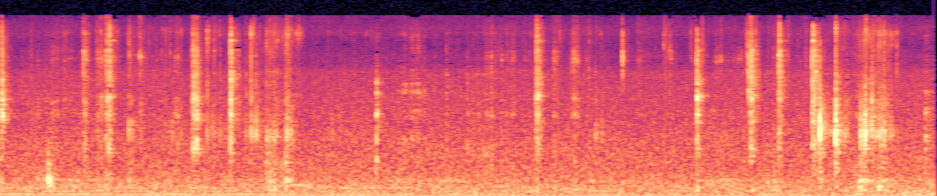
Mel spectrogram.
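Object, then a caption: Bar of soap. A solid green oval bar of dry soap is scraped with a utility knife blade held close to the fingers, building up crunchy flakes. Short, sharp crunching scrapes rise over a quiet background, with bright crackle and occasional clusters of quick strokes, especially toward the end.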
